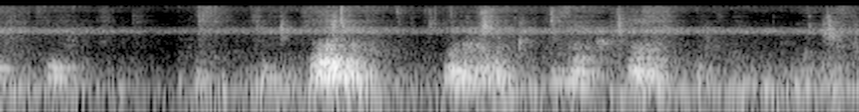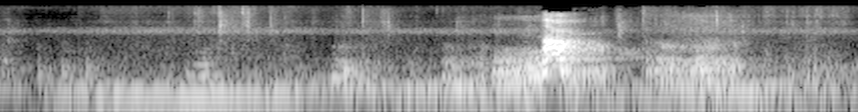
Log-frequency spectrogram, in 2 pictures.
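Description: Four-week-old Barbet puppies let out short whimpers and yelps in scattered bursts, with a low steady hum and some quiet French speech.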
